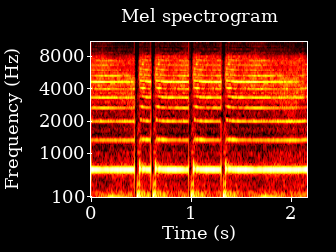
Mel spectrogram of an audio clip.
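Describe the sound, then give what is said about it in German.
A car horn blares in a long, loud, steady tone, broken by four very brief gaps, with no talk over it. “da können wir doch hupen”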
